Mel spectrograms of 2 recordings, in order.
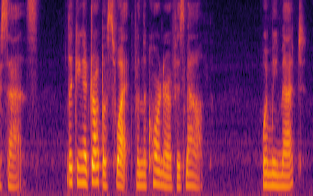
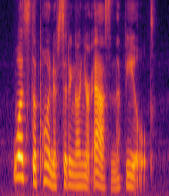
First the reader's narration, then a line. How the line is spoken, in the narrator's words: Thor laughs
